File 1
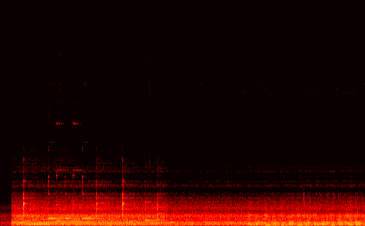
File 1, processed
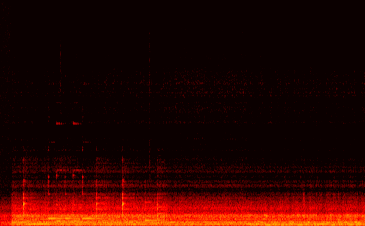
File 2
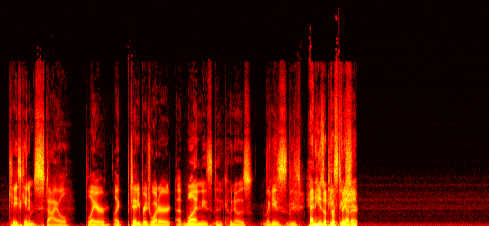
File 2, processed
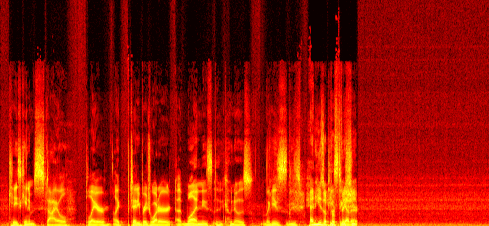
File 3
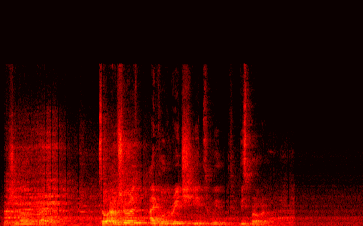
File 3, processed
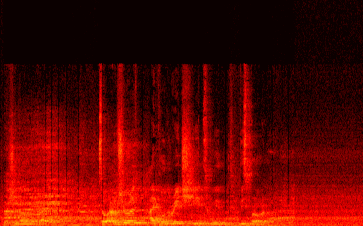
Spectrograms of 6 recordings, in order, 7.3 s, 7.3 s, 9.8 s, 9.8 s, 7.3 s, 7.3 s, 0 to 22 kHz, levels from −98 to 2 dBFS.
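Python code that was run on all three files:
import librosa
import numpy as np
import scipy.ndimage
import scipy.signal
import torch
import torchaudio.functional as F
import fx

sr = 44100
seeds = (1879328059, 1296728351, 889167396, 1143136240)

y = fx.peak_eq(x, sr, hz=320.0, db=-6.0, octaves=0.32)
y = fx.env_flatten(y, sr, amount_pct=50)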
